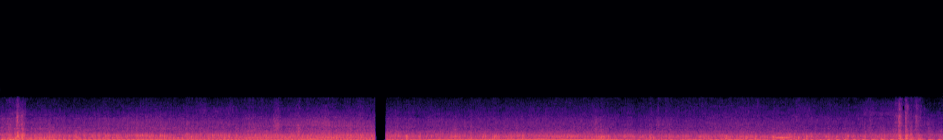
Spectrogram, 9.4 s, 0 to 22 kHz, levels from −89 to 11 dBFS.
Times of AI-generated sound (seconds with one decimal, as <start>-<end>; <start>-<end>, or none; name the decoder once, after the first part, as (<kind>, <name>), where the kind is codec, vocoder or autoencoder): none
